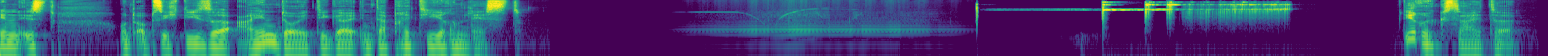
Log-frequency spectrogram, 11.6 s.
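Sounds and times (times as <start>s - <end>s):
speech: 0.0s - 4.0s, 10.5s - 11.5s
coin being turned over on a hard surface: 7.8s - 9.8s.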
